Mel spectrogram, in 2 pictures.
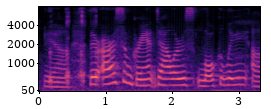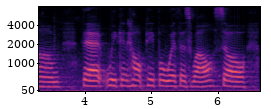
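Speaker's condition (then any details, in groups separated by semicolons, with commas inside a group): No condition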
